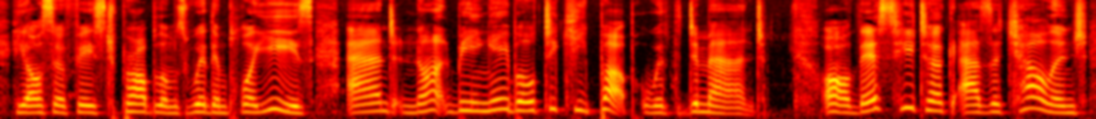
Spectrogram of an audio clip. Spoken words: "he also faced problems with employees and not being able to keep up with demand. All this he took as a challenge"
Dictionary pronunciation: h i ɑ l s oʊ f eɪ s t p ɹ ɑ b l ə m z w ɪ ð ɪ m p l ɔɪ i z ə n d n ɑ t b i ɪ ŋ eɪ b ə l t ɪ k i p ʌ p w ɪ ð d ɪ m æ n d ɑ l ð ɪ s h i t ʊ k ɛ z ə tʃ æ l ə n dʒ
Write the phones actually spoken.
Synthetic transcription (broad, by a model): h i ɑ l s oʊ f eɪ s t p ɹ ɑ b l ə m z w ɪ ð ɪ m p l ɔɪ i z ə n n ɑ t b i ɪ ŋ eɪ b ə l t ɪ k i p ʌ p w ɪ ð d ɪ m æ n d ɑ l ð ɪ s h i t ʊ k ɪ z ə tʃ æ l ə n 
